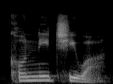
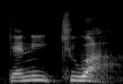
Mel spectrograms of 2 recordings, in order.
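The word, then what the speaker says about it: こんにちは: Konnichiwa. The KO is short. Ni is pronounced like ni. Chiwa sounds like chiwa. Give it another try. Konnichiwa.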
